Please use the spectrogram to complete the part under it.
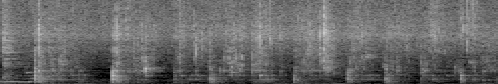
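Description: Peanuts fry with mustard seeds in a hot pan, with a steady sizzle under repeated rhythmic scrapes of a spoon stirring close by.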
